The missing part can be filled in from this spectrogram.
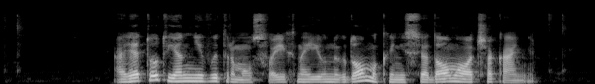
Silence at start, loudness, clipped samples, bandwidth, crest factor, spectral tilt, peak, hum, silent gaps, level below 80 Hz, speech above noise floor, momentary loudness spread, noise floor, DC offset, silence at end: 1.15 s; -19 LUFS; under 0.1%; 11.5 kHz; 18 dB; -6 dB/octave; -2 dBFS; none; none; -54 dBFS; 49 dB; 7 LU; -67 dBFS; under 0.1%; 0.6 s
